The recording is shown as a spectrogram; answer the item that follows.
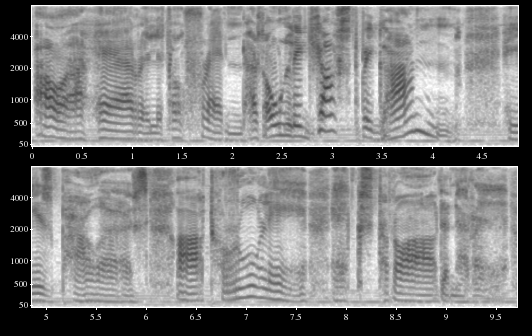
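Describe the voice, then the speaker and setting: A scheming old alien witch-queen from a children's sci-fi show. She gloats with pompous menace, drawing words out very slowly with big swoops in pitch. The old TV soundtrack is noisy and hums. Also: big pitch swings, full character voice. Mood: gloating menace. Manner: pompous, menacing, drawn-out delivery. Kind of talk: theatrical children's puppet sci-fi series acting.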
